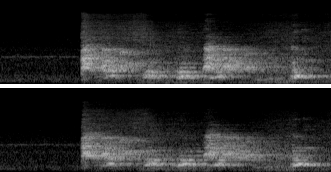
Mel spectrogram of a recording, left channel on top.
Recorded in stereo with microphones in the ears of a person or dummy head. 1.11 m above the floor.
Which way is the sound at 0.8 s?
35° left (ahead or behind).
